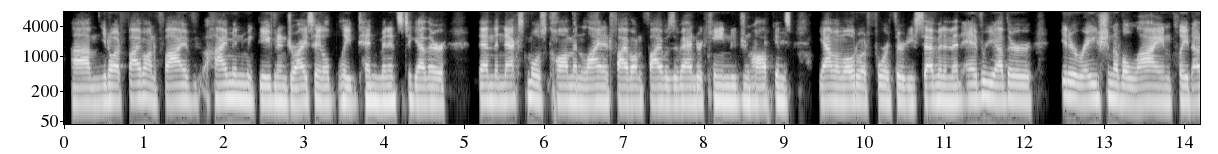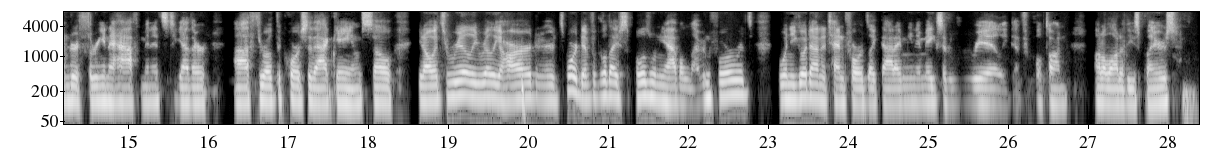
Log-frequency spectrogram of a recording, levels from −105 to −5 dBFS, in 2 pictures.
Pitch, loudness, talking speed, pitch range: 130 Hz, -19 LUFS, 210 wpm, 125-140 Hz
